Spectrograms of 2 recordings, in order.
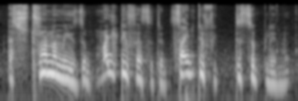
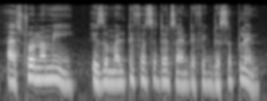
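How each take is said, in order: First: Words are given heavy added stress. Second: It is broken up by many pauses. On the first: "It's not about giving stresses" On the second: "about giving multiple pauses"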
